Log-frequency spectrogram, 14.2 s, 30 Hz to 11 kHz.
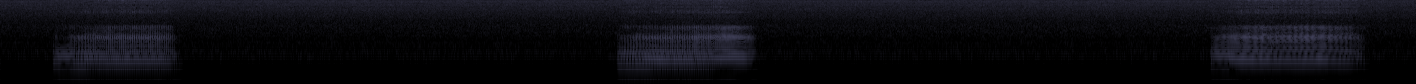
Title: Dude! You snore kinda loud for a 12lb dog!!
